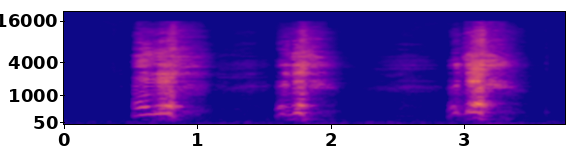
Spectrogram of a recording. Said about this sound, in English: Holy God. Dude, you ever sneeze and like, dude, I've been sneezing and like my entire, like, I'd be getting tired.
